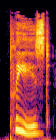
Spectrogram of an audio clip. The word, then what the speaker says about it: pleased: The words please and the past participle or adjective pleased have the E sound, the same as in the words see, read, and keep. Please. Pleased.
